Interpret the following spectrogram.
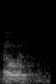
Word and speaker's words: Eoghan: Yeah, Owen. It's Eoghan. I know it's like spelled like Egan or something, but I'm like fairly certain it's pronounced Owen.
